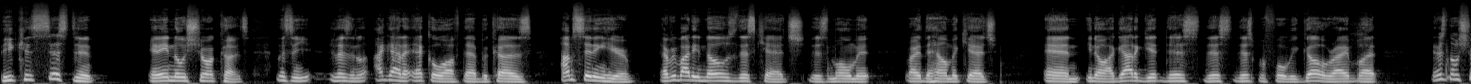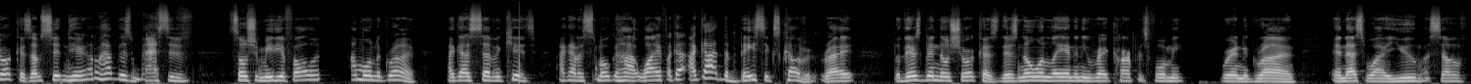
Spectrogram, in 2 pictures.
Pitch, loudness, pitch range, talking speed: 160 Hz, -21 LUFS, 140-185 Hz, 210 wpm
